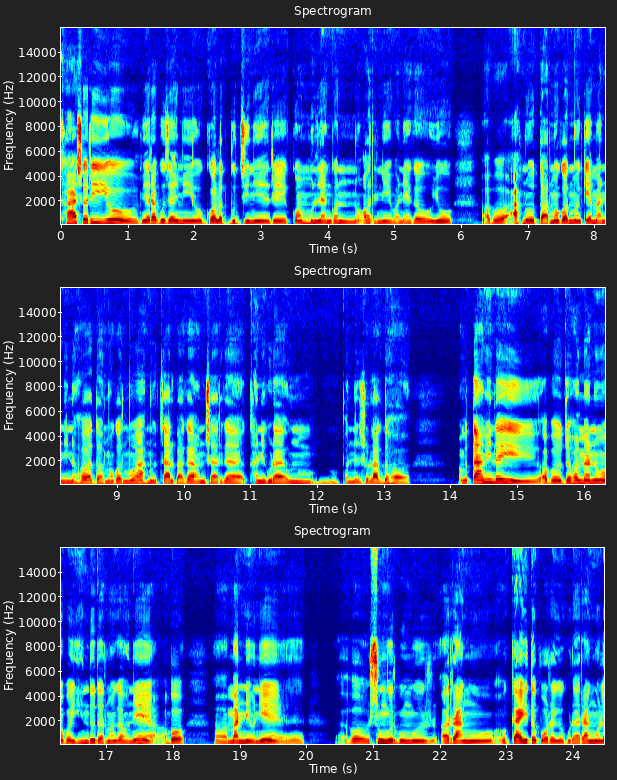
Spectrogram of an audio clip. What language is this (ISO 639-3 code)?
dty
